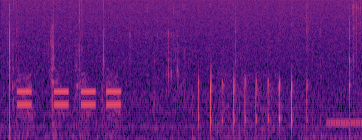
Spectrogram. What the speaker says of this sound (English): We have the phone here. I could try calling the neighbor.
